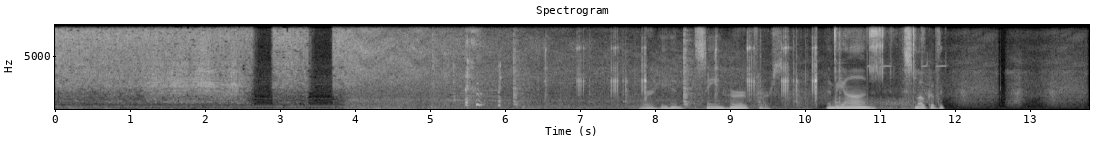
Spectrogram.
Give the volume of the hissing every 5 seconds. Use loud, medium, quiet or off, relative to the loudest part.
loud, medium, quiet.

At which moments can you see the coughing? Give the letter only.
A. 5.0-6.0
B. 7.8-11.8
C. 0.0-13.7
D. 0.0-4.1
A.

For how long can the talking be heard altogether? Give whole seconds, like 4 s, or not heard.
4 s.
